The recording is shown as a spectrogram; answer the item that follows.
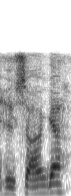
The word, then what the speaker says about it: Huizenga: And I thought a good example of that was this guy, Wayne Huizenga. Is that how you say it, Dad? Yeah, Huizenga.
